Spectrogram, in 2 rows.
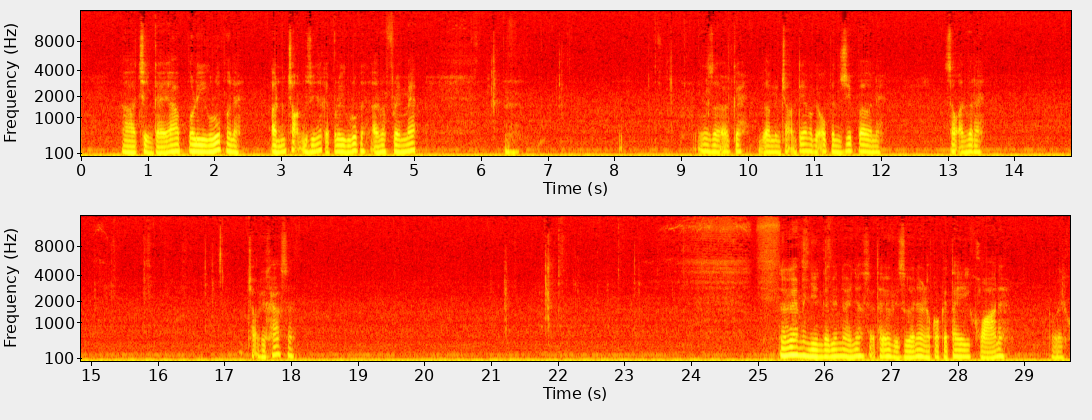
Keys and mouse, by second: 4.6 click, 5.9 alt+click, 6.3 ctrl+right click, 7.3 click, 9.1 ctrl+right click, 11.3 click, 13.5 click, 15.2-19.4 alt+drag, 19.5 click, 21.4 ctrl+right click, 22.0 ctrl+alt+click, 22.3 click.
